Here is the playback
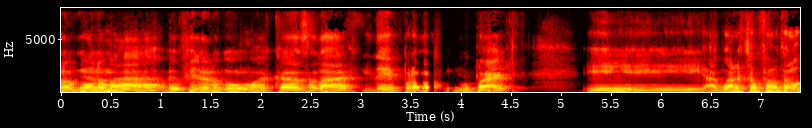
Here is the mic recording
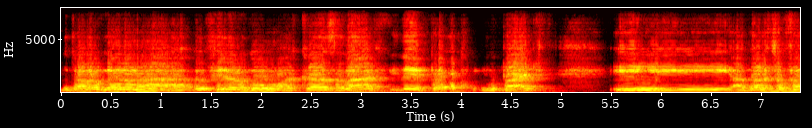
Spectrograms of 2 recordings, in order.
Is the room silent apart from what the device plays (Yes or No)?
Yes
